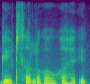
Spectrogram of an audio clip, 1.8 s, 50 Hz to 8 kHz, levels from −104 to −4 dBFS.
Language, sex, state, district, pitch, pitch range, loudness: Hindi, female, Jharkhand, Deoghar, 195 Hz, 185-200 Hz, -18 LUFS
